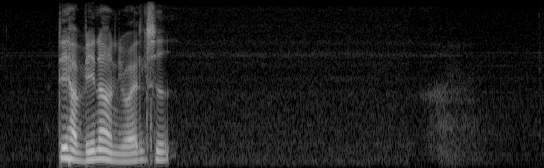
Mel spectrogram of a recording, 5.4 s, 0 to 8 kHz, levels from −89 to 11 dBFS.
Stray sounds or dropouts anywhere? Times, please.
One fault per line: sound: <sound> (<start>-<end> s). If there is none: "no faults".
no faults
